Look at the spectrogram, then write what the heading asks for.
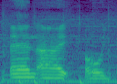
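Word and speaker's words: Nioh: They don't spell it Neo as in like Neo from the Matrix, but Neo as in Niow.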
